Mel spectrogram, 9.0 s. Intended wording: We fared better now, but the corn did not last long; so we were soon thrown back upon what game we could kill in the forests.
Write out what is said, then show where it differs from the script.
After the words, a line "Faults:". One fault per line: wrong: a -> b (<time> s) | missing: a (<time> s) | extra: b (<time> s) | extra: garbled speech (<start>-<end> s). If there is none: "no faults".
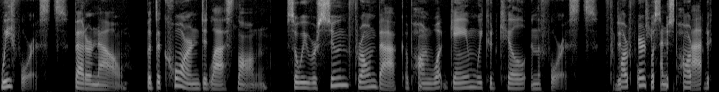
We forests better now, but the corn did last long; so we were soon thrown back upon what game we could kill in the forests. [garbled]
Faults:
wrong: fared -> forests (0.1 s)
missing: not (2.6 s)
extra: garbled speech (7.6-8.9 s)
